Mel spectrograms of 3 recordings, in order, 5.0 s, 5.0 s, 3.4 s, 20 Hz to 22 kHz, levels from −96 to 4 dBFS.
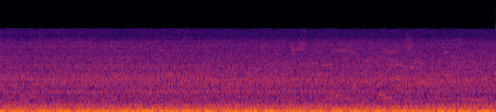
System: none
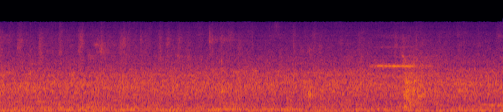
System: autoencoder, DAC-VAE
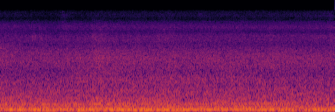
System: none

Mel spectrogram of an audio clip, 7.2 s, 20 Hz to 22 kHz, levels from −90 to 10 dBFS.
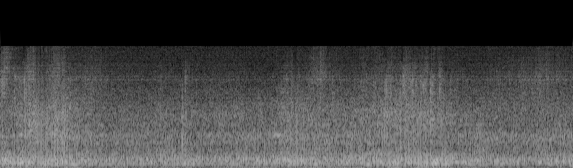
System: vocoder, Vocos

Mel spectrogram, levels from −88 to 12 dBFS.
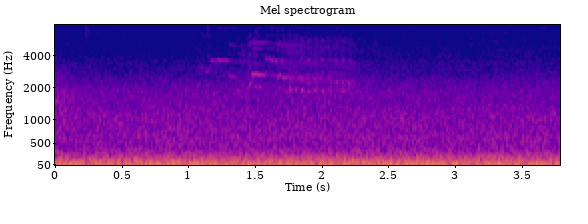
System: vocoder, BigVGAN v2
